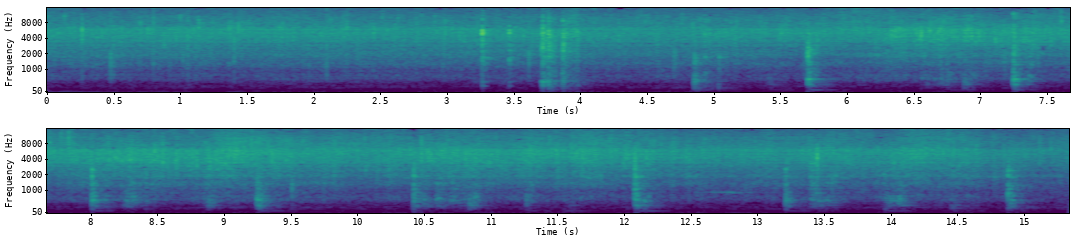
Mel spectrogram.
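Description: Chopped tomatoes and onions frying in oil in a nonstick wok, a steady sizzle, while a wooden spatula stirs and scrapes through them, knocking against the pan in frequent short clicks, with one louder knock about four seconds in.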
